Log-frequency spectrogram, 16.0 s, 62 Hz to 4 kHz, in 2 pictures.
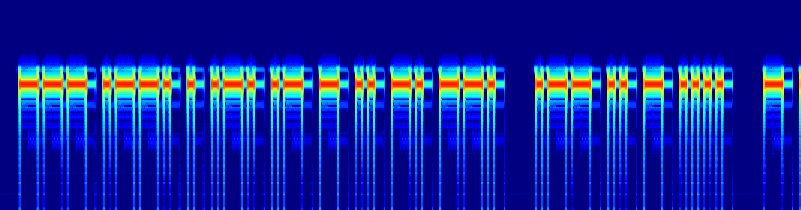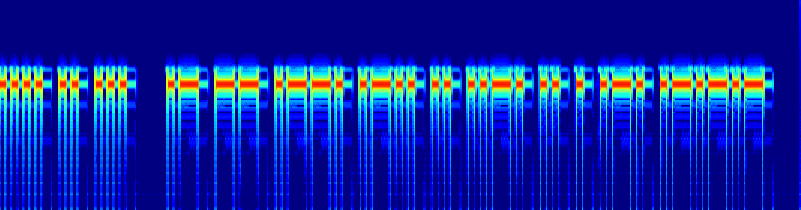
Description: Morse code, heard as a keyed tone, about 20 wpm, 750 Hz. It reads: OPERATING WITH THIS AMPLIFIER.
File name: Archive / 20 WPM / 20WPM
